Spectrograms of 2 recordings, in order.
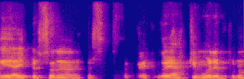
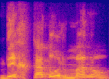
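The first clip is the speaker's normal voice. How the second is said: high, very drawn-out shouted yell; 9 semitones higher, 6 dB louder than usual. Calling out close to another speaker's ear: yelling. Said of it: "¿Por qué me tenés que gritar en la oreja?".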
